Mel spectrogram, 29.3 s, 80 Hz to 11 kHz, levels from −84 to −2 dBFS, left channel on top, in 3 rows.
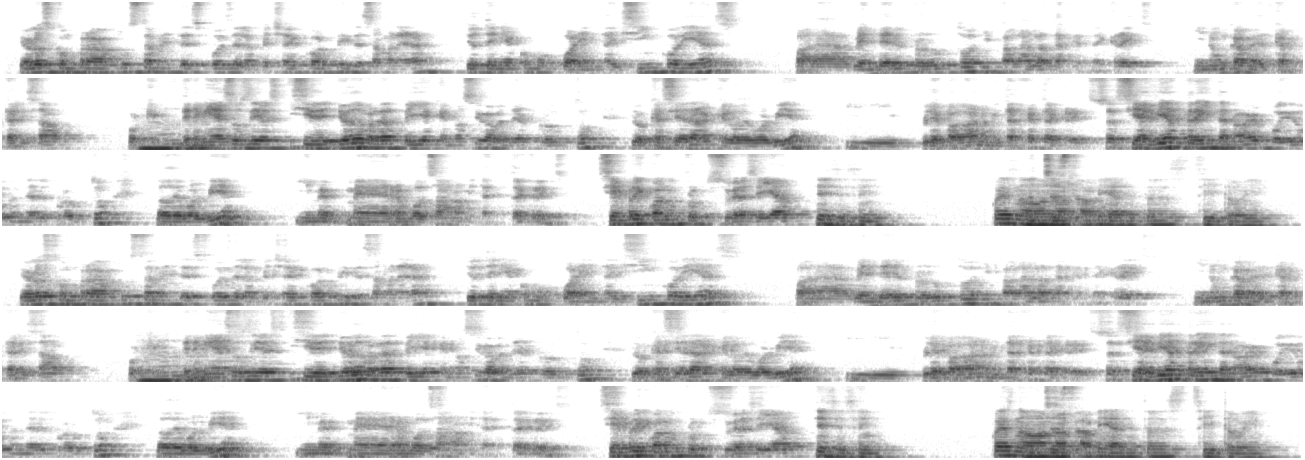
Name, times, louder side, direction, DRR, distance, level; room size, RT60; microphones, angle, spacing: voice 1, 0.1-5.5 6.0-8.5 8.9-10.2 10.7-15.8 16.1-21.3 21.7-23.6 24.0-25.5 27.2-27.5, left 1 dB, 80° left, -4 dB, 3.5 m, -31 dB
voice 2, 10.8-11.3 25.6-26.1 26.9-28.9, equal, 70° right, 2 dB, 2.7 m, -27 dB
14.5 x 7.4 x 3.8 m, 0.41 s
head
